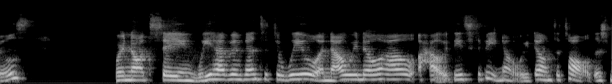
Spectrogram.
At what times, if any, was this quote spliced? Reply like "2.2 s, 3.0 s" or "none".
0.9 s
